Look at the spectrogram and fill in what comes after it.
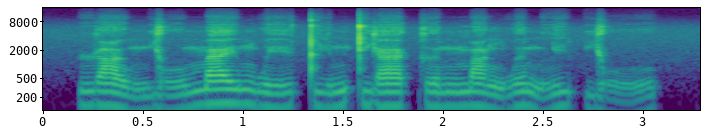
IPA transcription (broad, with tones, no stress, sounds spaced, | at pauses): ɻ ɑ˥˩ ʊ̯ m j o˧˥ ʊ̯ m a˥ ɪ̯ m w e˧˥ ɪ̯ t̪ i˧˥ n t̪ j ä˥ k ə˥ n m ɑ˥˧ ŋ w ə˥˩ n l i˥ p j o˨˩˦ ʊ̯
